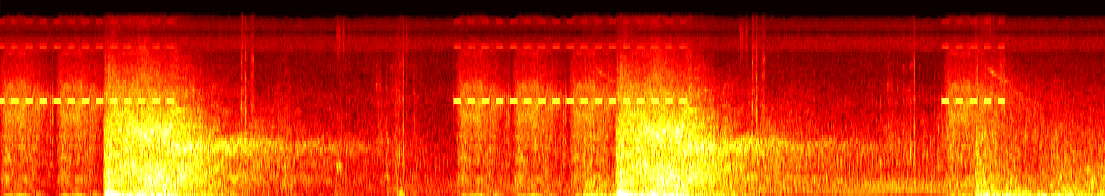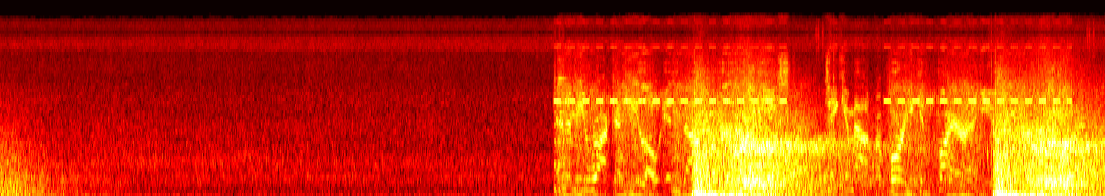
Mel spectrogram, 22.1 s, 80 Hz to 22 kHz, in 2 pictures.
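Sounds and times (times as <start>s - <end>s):
high steady electronic missile lock-on tone in a video game: 0.0s - 8.0s, 9.0s - 10.3s, 16.6s - 22.0s.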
